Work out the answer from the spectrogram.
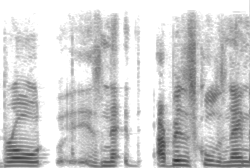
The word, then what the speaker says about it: Broad: Um, I graduated from Michigan State College of Business, and Eli Broad, he pronounces it Broad, our business school is named after him.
